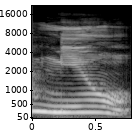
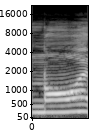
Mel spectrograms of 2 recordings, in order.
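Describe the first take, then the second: First: The syllable has a y-glide after n. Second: The syllable has no y-glide after n. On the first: The speaker calls it right. "യകാരം കൂട്ടണം" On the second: The speaker calls it wrong. "നോ അല്ല"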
